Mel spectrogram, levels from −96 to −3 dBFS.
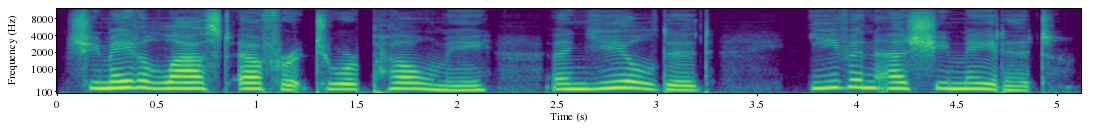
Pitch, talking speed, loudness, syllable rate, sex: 220 Hz, 175 wpm, -16 LUFS, 4.7 syllables/s, female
